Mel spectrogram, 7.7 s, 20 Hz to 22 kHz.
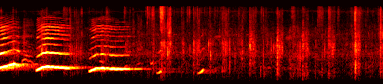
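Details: Lar gibbon (white-handed gibbon) calling at Zoo Opole, 2015: three strong, pure hooting whoops with upward-curving starts, followed by faint short notes amid rustling and background clatter.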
